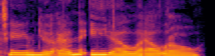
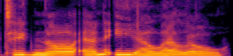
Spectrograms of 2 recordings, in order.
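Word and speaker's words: Tignanello: had a sip of wine called Dignan ello pronounced tinea and i ll oh but let's be real in the States most people said Tecna and I ll OH or just plain old tick the it's lolly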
